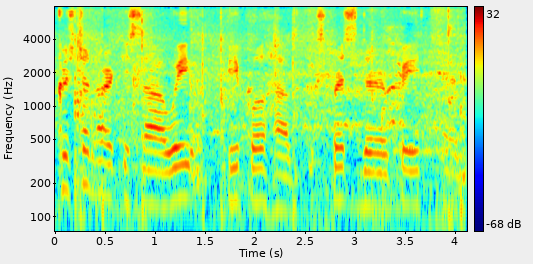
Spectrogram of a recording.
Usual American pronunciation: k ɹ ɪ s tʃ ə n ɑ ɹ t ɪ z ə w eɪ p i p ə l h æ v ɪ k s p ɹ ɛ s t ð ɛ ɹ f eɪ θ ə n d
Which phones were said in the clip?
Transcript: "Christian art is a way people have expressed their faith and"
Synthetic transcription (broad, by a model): k ɹ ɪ s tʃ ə n ɑ ɹ t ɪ s ə w eɪ p i p ə l h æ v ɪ k s p ɹ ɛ s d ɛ ɹ p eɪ t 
